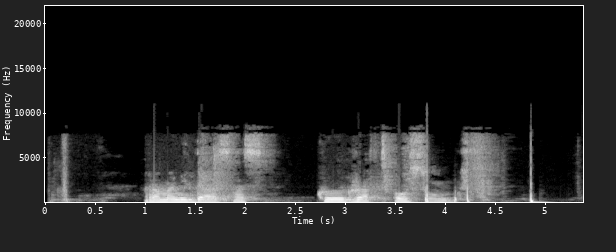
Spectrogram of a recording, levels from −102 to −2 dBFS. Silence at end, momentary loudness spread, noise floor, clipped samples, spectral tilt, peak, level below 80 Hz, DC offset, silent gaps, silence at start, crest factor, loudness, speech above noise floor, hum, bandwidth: 0.45 s; 17 LU; -55 dBFS; under 0.1%; -6 dB/octave; 0 dBFS; -46 dBFS; under 0.1%; none; 0.2 s; 16 dB; -15 LUFS; 42 dB; none; 8.2 kHz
